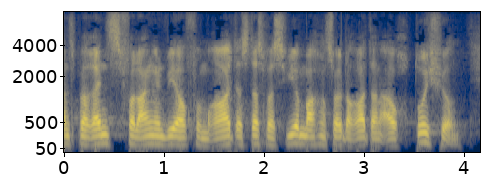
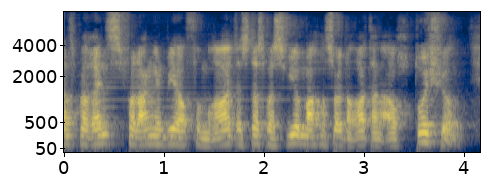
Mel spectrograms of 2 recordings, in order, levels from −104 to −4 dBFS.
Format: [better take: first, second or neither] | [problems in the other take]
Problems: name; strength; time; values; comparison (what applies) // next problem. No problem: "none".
first | noise reduction (neural mask model DeepFilterNet 3)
